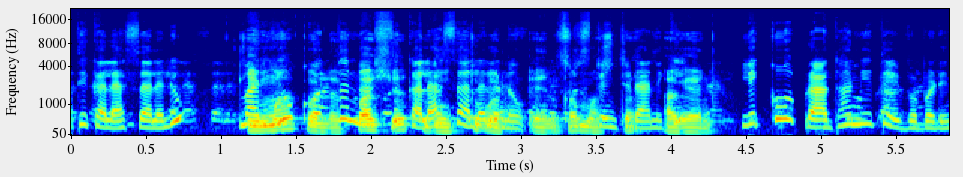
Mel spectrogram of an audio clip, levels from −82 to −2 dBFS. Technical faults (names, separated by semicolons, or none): echo with no canceller; repeated packet loss (robotic sound)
